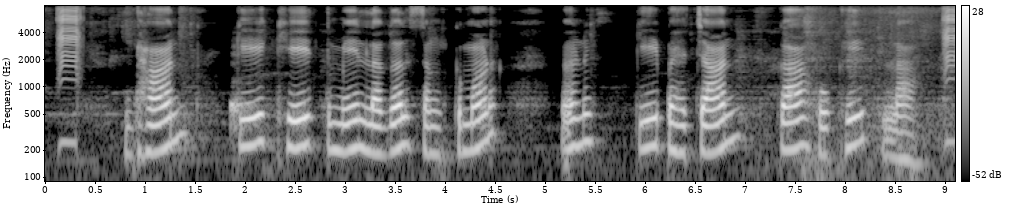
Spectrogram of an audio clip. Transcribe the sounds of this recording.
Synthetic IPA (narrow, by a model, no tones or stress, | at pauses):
d̪ʱaːn | kekʰeːt̪mẽləɡəlsə̃ŋkəməɳ | n | kepɛɦt͡ʃaːn | kahoːkʰelaː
